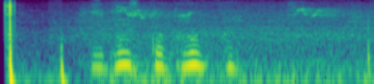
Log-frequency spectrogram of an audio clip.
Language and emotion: Russian, neutral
